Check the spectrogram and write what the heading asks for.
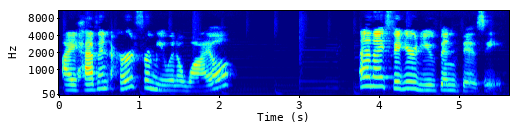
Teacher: The intonation falls at the end of the sentence. Also, the and aligns with the I here.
